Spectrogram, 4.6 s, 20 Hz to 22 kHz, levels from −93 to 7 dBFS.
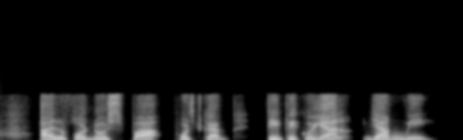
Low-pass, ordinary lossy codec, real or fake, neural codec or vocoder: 7.2 kHz; MP3, 64 kbps; fake; codec, 16 kHz, about 1 kbps, DyCAST, with the encoder's durations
